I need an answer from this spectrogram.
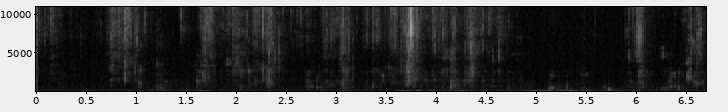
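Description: A person biting and chewing a slice of pepperoni pizza with a crisp, charred crust: irregular crunches, loudest in the second half.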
